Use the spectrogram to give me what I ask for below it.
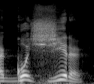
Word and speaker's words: Gojira: Em 2001, então, o Godzilla foi legalmente obrigado a mudar o seu nome, e eles acabaram mudando para Gojira, que é a pronúncia de Godzilla em japonês.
